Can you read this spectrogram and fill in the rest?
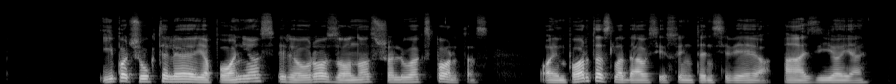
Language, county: Lithuanian, Kaunas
